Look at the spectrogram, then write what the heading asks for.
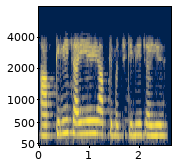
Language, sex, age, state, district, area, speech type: Hindi, female, 45-60, Madhya Pradesh, Gwalior, rural, conversation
